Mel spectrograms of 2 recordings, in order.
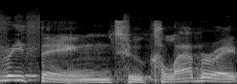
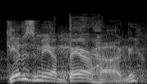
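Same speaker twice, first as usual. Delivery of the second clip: normal talking voice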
